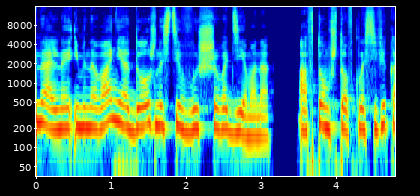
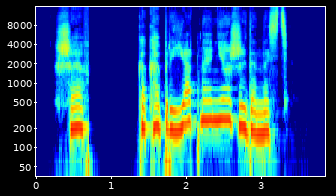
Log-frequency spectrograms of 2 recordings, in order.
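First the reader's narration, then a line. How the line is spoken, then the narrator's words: Reverent whisper. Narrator (Russian): Черт-парламентер благоговейно прошептал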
